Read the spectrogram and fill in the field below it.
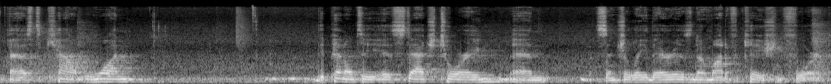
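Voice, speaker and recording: An American man speaking as a judge, giving a formal, deliberate courtroom address. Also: medium pitch. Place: indoor courtroom. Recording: echoey courtroom, faint noise.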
